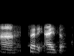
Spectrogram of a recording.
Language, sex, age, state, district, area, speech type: Kannada, female, 30-45, Karnataka, Mandya, rural, conversation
